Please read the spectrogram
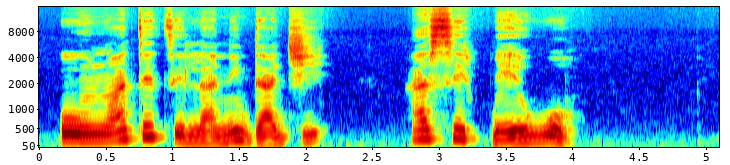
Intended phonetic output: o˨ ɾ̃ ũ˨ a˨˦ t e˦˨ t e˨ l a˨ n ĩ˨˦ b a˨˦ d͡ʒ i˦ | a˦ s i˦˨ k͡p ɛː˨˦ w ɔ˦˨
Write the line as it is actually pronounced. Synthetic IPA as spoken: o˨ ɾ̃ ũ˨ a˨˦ t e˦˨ t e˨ l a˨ n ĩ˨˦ d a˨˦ d͡ʒ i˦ | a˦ s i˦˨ k͡p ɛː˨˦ w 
